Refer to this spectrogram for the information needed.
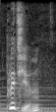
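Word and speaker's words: Plygain: But what it's called is, and I'm probably going to say this wrong, it's spelt P-L-Y-G-I-A-N, which I believe is Plygian.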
